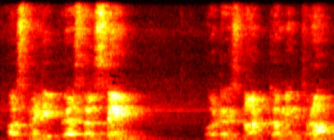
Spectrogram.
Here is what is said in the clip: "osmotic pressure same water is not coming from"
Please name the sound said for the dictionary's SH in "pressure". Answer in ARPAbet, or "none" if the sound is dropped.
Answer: S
